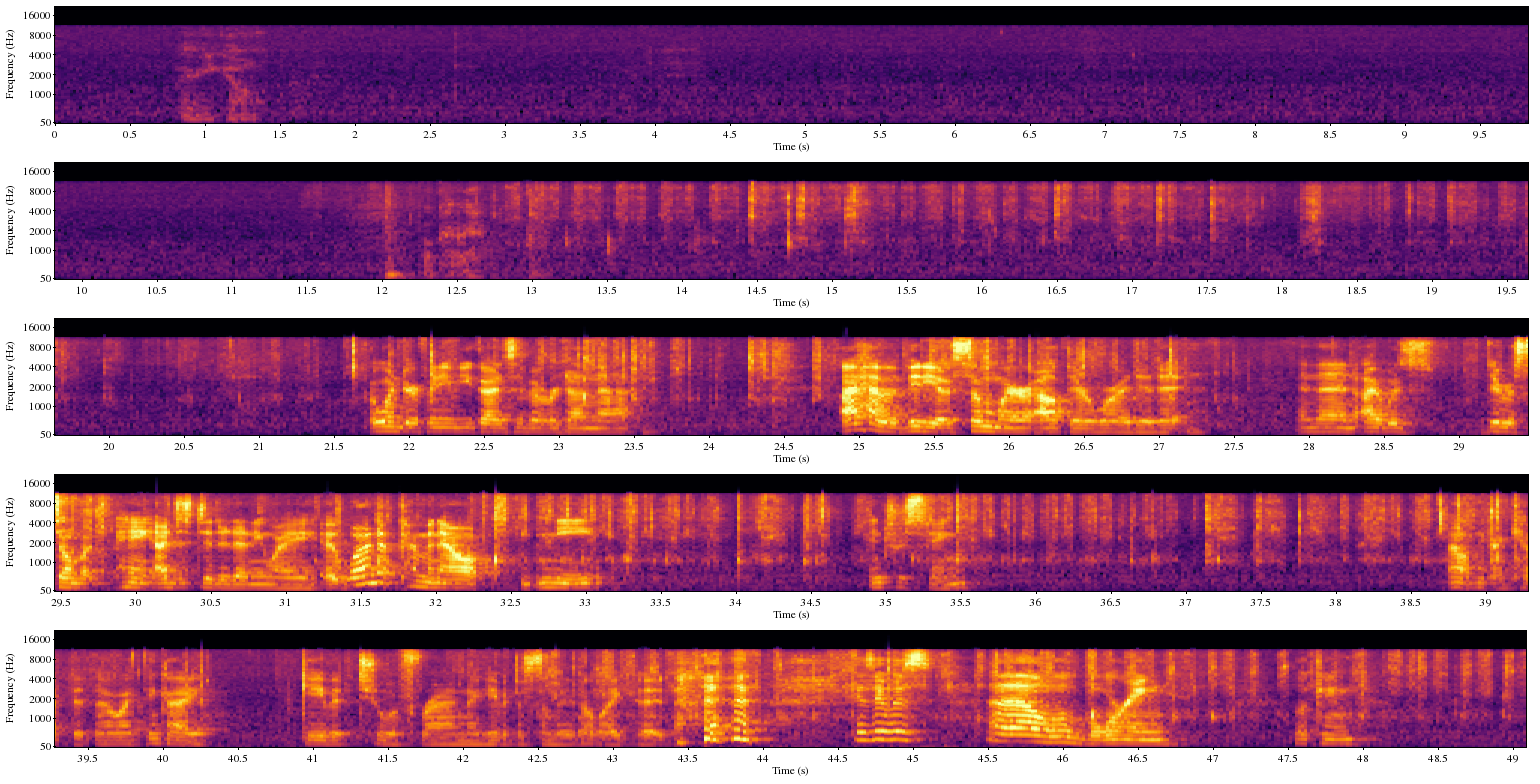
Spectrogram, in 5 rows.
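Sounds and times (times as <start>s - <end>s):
stick stirring paint in paper cup: 12.2s - 49.0s.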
